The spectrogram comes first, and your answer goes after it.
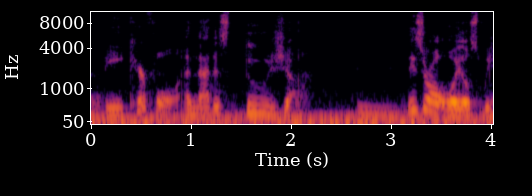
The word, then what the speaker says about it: thuja: careful, and that is thuja. These are all oils we have right on the website. But thuja, Thuja. Some people say thuya, so I might be not saying it right, thuja.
